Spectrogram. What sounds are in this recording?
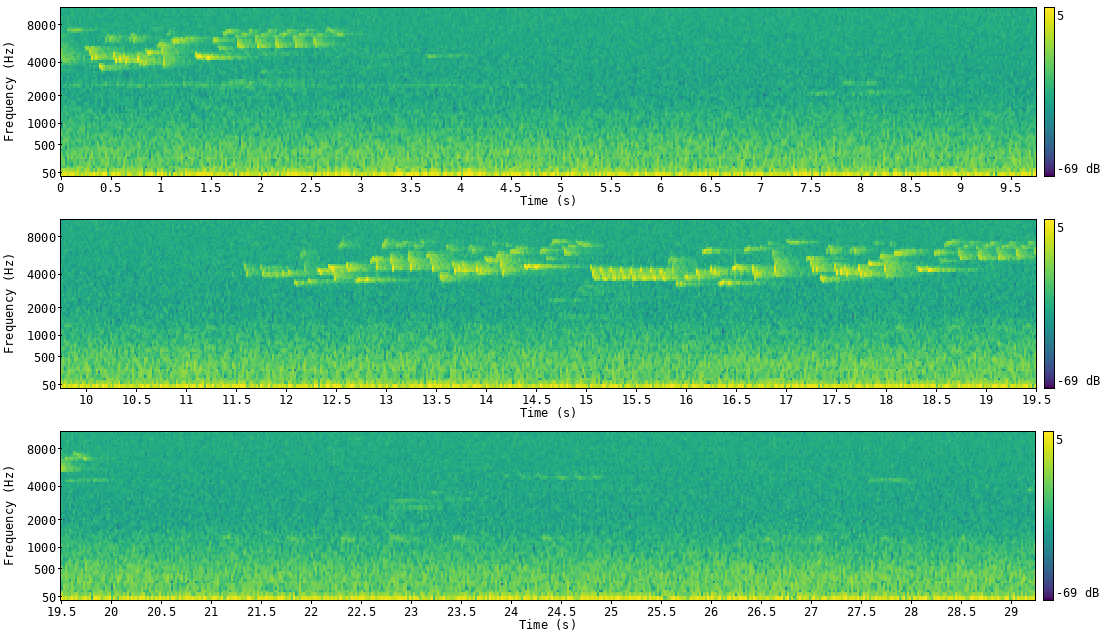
Winter Wren, Northern Flicker, Hermit Thrush, Black-throated Green Warbler, American Crow, Yellow-rumped Warbler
